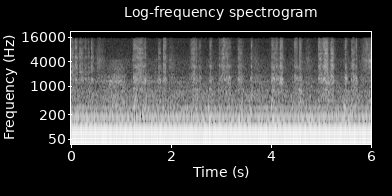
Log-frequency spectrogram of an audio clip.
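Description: Felt-tip Sharpie marker writing on paper: a run of short strokes as an equation term is written out, over a steady low electrical hum.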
